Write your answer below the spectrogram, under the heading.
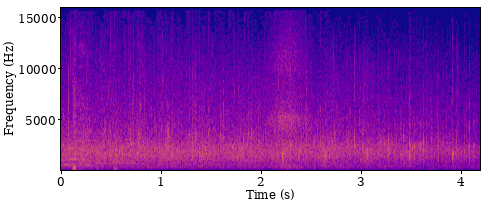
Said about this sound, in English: You can clap for your parents. They probably like that.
